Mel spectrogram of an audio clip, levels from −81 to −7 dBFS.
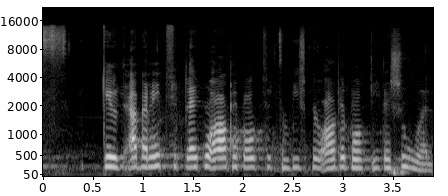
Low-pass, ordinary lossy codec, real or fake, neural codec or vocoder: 14.4 kHz; none; fake; codec, 44.1 kHz, 2.6 kbps, SNAC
